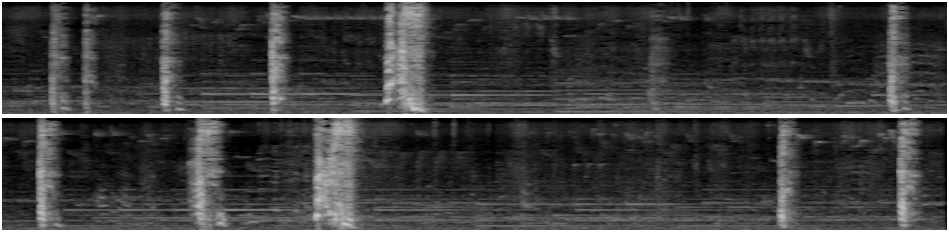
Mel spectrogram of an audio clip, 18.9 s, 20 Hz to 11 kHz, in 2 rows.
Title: sneezing challenge//nose blowing challenge //part -2//most requested video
